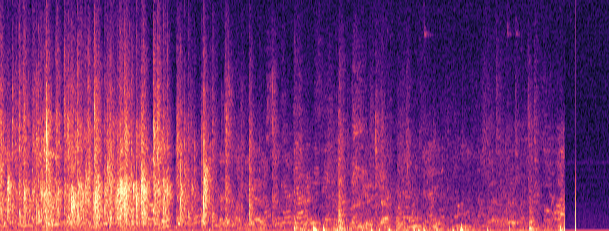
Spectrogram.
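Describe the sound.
Audience applause welcomes a guest singer onto a stage: dense, loud clapping for a few seconds that gradually thins into scattered claps and a few soft thumps.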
